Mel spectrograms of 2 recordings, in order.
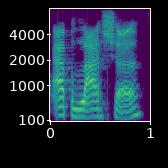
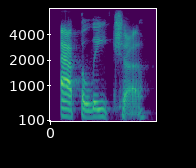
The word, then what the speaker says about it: Appalachia: this side of Appalachia which I learned is called Appalachia yeah we said it wrong Appalachia maybe larger Appalachia yeah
